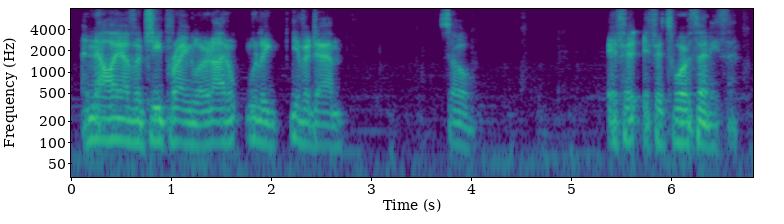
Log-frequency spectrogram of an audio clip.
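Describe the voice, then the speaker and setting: A man's raspy, put-on character voice, fairly low and flat in a monotone, at a moderate pace with long, frequent pauses. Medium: actual play.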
